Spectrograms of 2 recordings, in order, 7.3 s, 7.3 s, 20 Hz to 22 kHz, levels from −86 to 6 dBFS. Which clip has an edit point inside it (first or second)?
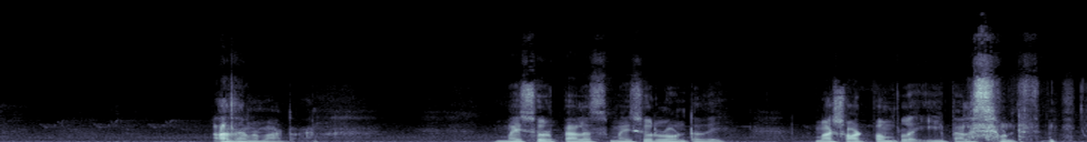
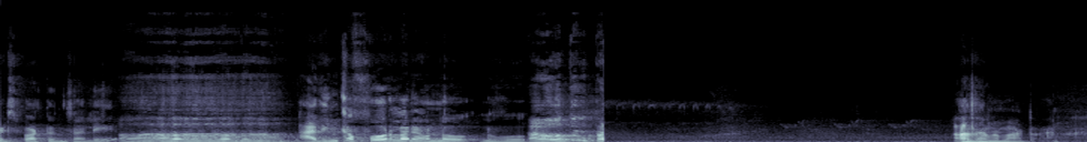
second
